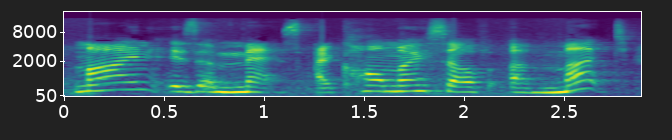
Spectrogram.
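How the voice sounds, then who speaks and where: A woman's voice: fairly high pitch, animated, a bit bright, slight background noise. Chatty young woman reading viewer questions. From United States. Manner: chatty, quick answers, reads questions aloud. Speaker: book vlogger. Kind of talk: casual Q&A vlog. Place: home room with bookshelves, indoors.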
